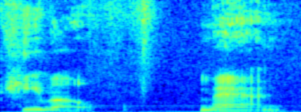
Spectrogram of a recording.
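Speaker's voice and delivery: deflated, quiet superhero call; worn-out hero. Retold or imitated. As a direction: limp out exhausted after a long day. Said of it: "after eight hours of infusion".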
